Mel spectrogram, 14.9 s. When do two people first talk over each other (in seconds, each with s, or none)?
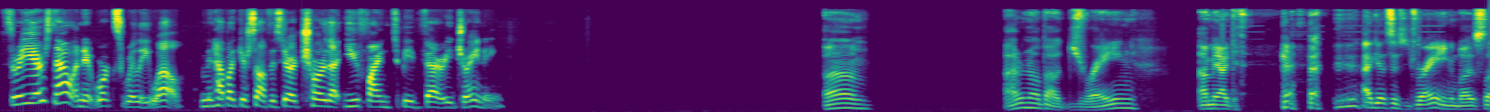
none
